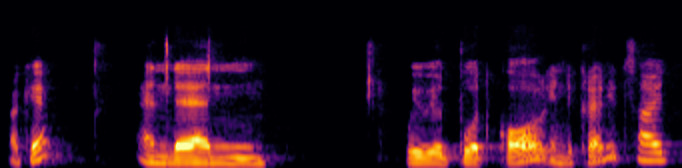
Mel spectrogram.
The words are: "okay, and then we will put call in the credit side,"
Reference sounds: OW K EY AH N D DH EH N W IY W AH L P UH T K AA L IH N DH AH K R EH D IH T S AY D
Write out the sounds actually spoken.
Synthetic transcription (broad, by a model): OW K EY AH N D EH N W IY W AH L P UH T K AA L IH N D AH K R EH D IH T S AY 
